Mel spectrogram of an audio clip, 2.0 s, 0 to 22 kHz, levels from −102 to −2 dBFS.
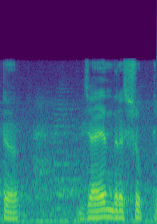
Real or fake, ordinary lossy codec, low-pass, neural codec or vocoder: real; none; 7.2 kHz; none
